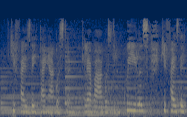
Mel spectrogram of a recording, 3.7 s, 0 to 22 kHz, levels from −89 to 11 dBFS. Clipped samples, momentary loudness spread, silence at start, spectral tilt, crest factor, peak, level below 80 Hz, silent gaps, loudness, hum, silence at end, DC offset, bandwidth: under 0.1%; 6 LU; 0 s; -4 dB/octave; 16 dB; -14 dBFS; -58 dBFS; none; -30 LUFS; none; 0 s; under 0.1%; 11.5 kHz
